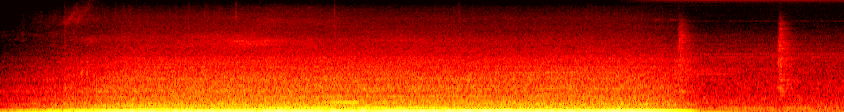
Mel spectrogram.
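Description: Steady low rumble of an Opel passenger van's engine and road noise, heard from inside the cabin. It fades in over the first second and cuts off abruptly about seven seconds in.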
